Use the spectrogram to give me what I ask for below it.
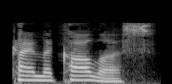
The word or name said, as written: chylocaulously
